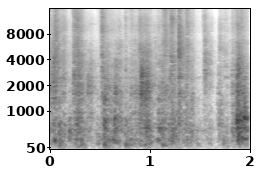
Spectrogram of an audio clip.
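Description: Wooden spoon scraping and pressing buttered biscuit crumbs around a pan, a quick busy run of scrapes and taps.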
